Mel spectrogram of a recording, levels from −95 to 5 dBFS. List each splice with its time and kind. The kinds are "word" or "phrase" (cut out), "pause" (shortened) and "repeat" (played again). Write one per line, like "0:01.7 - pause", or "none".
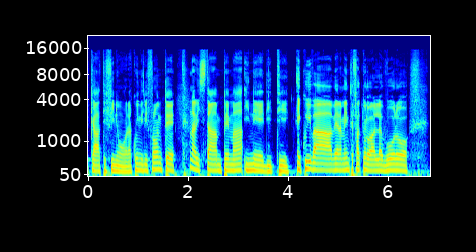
0:01.1 - word
0:02.0 - word
0:03.1 - word
0:05.6 - word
